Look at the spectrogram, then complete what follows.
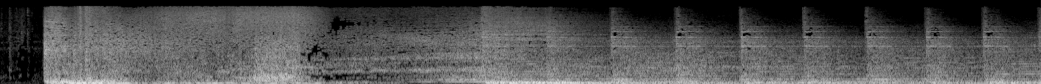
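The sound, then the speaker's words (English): Heavy metallic hammer hits ring out in a steady, evenly spaced series over a loud, dense orchestral film score, following a booming, explosive opening swell. “There's those hammer hits. This yeah. big metal bonk, bonk, bonk, bonk, bonk, bonk, bonk.”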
